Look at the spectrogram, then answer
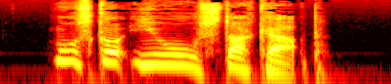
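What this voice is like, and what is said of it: Chirpy character voice. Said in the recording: “in a chirpy voice.”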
